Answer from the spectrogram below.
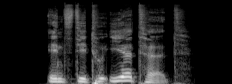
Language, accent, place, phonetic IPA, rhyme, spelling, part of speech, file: German, Germany, Berlin, [ɪnstituˈiːɐ̯tət], -iːɐ̯tət, instituiertet, verb, De-instituiertet.ogg
- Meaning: inflection of instituieren: 1. second-person plural preterite 2. second-person plural subjunctive II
